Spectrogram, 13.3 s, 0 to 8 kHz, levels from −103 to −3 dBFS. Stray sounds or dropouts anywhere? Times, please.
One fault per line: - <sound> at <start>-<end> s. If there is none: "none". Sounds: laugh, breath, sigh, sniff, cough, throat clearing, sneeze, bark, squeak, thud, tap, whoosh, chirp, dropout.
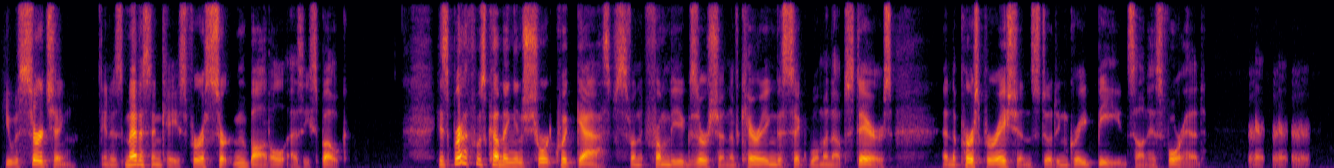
- laugh at 12.5-13.1 s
